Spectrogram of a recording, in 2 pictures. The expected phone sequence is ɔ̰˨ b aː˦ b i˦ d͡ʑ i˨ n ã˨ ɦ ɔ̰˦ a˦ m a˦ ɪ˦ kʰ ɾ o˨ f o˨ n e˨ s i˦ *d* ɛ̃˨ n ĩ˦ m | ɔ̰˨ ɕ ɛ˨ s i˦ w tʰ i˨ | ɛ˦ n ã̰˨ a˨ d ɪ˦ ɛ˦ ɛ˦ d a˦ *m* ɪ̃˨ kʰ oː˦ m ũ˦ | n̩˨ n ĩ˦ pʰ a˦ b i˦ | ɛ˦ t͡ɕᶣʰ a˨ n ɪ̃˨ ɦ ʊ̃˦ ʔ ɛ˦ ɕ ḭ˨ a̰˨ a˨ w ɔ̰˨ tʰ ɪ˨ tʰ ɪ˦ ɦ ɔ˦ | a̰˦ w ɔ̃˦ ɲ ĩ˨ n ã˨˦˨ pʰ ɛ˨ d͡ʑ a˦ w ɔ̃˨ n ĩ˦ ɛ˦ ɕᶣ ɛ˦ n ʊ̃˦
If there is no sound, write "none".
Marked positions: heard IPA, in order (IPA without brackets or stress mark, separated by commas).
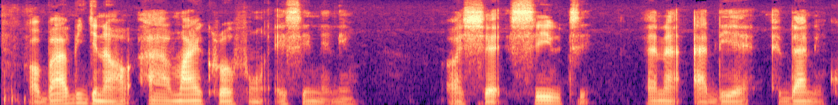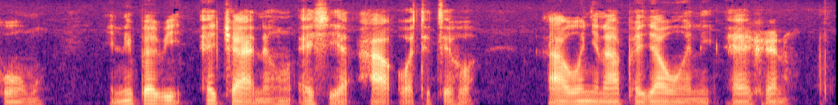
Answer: n, n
